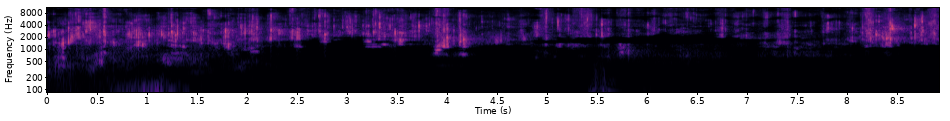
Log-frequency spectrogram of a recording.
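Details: Wet, crisp smacking from a puppy enjoying a meal: a continuous patter of high, sticky clicks and licks, slightly louder at start and end, steady throughout without pauses.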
